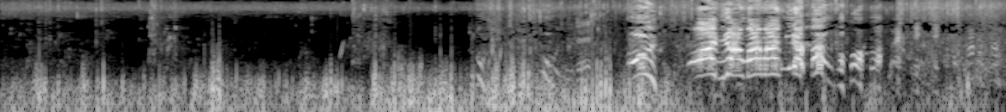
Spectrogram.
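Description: Water splashes and sloshes nearby.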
